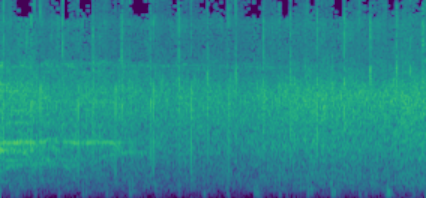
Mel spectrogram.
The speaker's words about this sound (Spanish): Y vamos a darles entre todos un aplauso a ellos porque...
